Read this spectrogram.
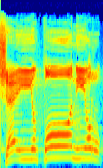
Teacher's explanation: ত বেশি লম্বা হবে না, এক আলিফ, দুই হারাকাত, দুইবার ত ত, দুইবার ত তা বললে যতটুকু সময় লাগে এতটুকু লম্বা হবে এক আলিফ।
